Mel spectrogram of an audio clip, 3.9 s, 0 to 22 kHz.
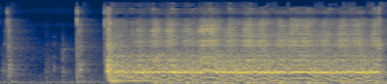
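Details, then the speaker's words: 1974 Triumph TR6 prepped for first start after rebuild, ignition disconnected, no fuel, testing a distrusted starter: brisk, steady cranking at about three turns a second with no grinding or clicking; the starter turns the engine over fine. "Actually turns. Okay, that's good."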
